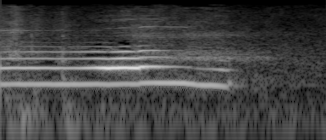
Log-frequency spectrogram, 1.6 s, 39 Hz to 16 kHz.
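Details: Cats fighting at 7 am: one long, steady, strongly harmonic yowl lasting about a second, swelling in the middle and then cutting off.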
